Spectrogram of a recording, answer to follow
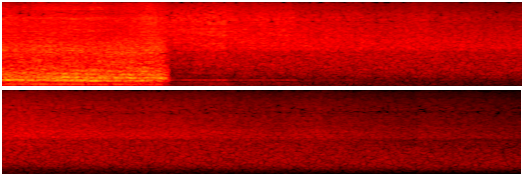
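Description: Background music cut off abruptly just under two seconds in, then a soft, even noise wash that slowly fades out.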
